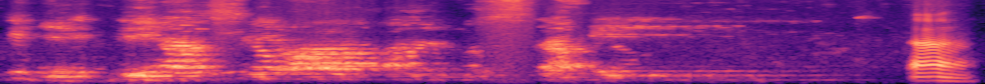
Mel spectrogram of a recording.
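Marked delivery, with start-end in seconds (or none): 0.0-5.6 slow, chanted tajwid recitation; Quran recitation. Shown as a demonstration. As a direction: recite the verse slowly, melodically. Recitation with music.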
